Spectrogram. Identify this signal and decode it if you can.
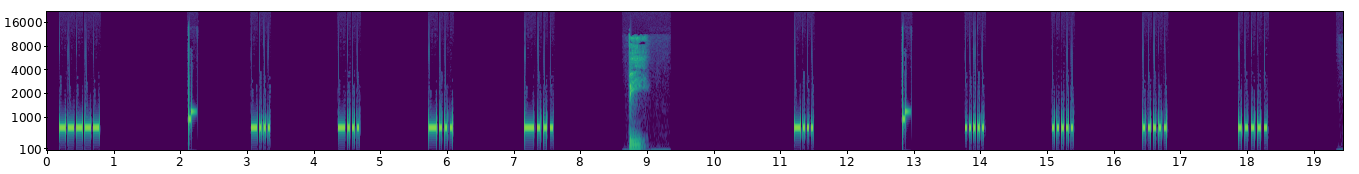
Morse code, heard as a keyed tone, about 33 wpm, spaced as for 8 wpm, 700 Hz. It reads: 0 BBBB B 5555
